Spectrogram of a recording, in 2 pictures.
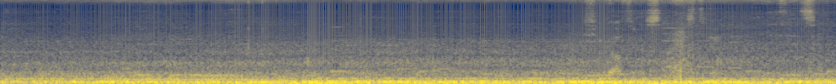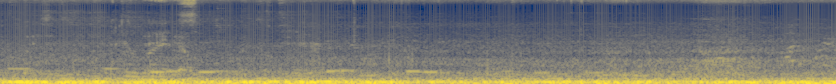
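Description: Car's engine and road noise heard from inside the cabin while driving, a steady low rumble.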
